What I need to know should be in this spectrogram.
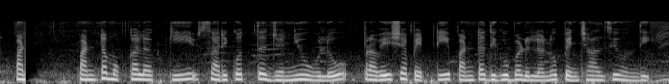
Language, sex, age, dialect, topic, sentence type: Telugu, female, 18-24, Central/Coastal, agriculture, statement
